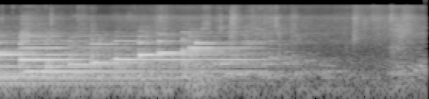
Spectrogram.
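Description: Instrumental music plays over loudspeakers in a hall, with notes falling in pitch.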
